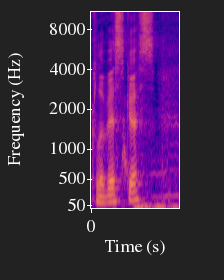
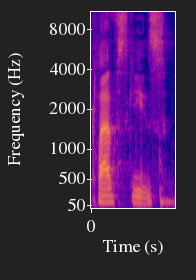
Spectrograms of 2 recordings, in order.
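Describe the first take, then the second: First: The name is pronounced as 'Claviscus'. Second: The name is pronounced as 'Klavskis'. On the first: The speaker calls it wrong. "I've been saying it wrong for like two years" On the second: The speaker calls it right. "I realized recently it's Klavskis"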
